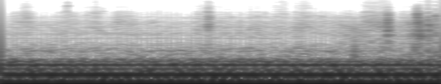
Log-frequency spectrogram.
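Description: Steady low hum of a car's running engine heard inside the cabin, with a brochure page rustling as it is turned near the end.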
